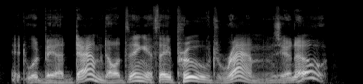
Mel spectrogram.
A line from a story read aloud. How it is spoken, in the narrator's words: to himself, chuckling much, he added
